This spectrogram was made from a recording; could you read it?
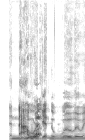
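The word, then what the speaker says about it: Wooloo: Wulit. Is that it, Kian? Wulit? Am I saying that right? – Wulu. – Wulu.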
